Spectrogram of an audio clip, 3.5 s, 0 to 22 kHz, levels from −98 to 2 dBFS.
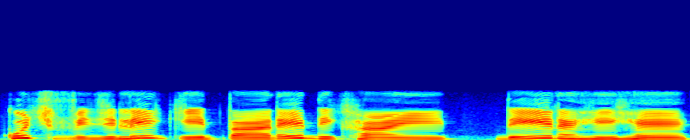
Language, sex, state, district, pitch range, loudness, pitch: Hindi, female, Himachal Pradesh, Shimla, 250-295 Hz, -12 LUFS, 255 Hz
